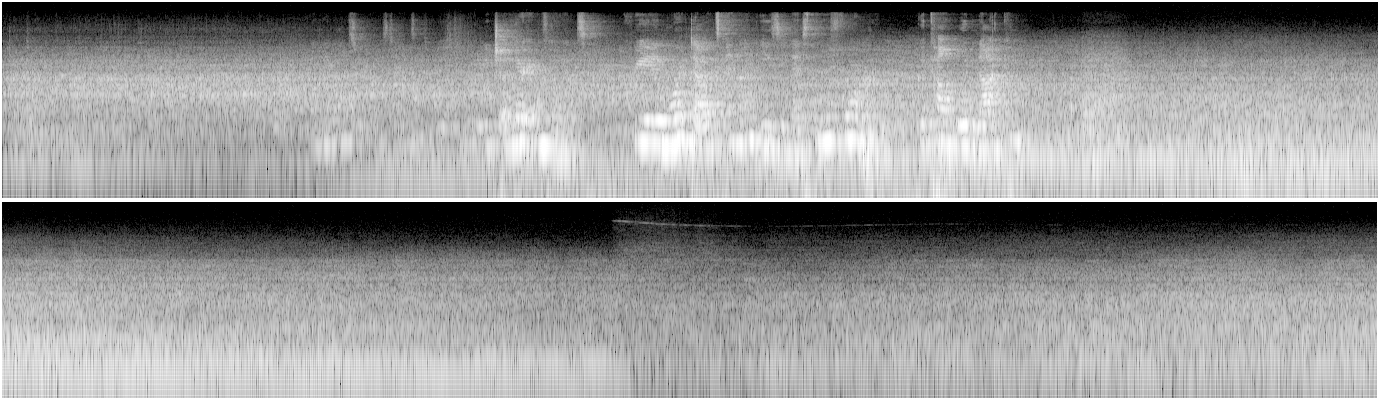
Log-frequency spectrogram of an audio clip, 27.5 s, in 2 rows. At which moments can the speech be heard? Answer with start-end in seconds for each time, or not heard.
3.0-10.2.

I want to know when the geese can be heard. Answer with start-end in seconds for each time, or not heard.
not heard.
